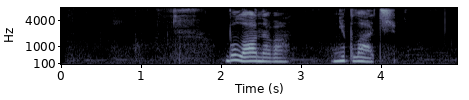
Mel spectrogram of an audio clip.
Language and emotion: Russian, neutral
